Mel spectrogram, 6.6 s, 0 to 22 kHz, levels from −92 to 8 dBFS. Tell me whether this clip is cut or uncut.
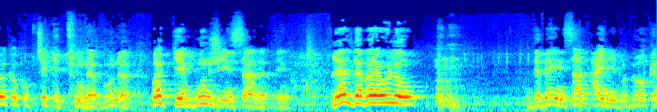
cut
